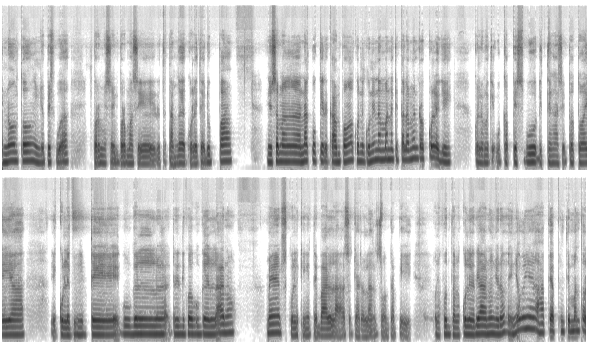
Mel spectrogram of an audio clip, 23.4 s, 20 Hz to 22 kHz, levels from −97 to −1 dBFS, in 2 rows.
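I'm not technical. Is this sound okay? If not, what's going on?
No. The speech turns briefly rough and grainy at 5.75, 9.83, 13.73 to 13.79, 14.87 to 14.93, 19.11 to 19.29 and 21.99 to 22.13 seconds. Each is a lost packet rebuilt from error correction: the missing piece was replaced by a lower-quality spare copy.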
